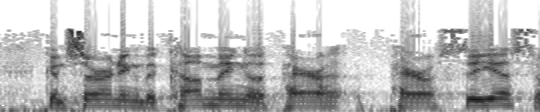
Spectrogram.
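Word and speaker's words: parousia: Notice again, verse 1, "Now concerning the coming," the word there, translated coming, is parousios, or parousios, it's pronounced variously, but parousios.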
